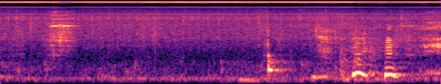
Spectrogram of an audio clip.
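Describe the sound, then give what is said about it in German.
A soft, steady sizzle of herbs frying in a hot pan, with a few light clinks and scraping sounds of stirring over the hiss; no one speaks. “gebe ich auch in die Pfanne rein.”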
